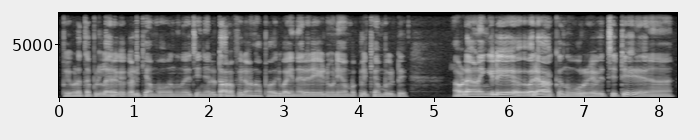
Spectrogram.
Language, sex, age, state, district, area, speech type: Malayalam, male, 30-45, Kerala, Wayanad, rural, spontaneous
